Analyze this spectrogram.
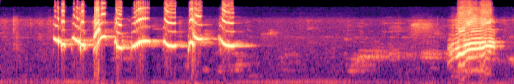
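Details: Greater green leafbird in full, energetic song: a rapid run of loud, clear whistled notes, some sliding down and some stuttered, about four per second, then a pause and a harsh, buzzy rasping phrase.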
